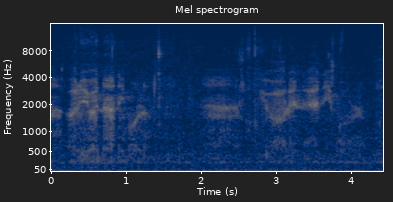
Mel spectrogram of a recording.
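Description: A person whispering softly, in short phrases on and off.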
